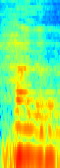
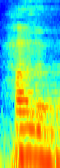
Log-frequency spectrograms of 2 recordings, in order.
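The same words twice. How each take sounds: No difference in how they are said.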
